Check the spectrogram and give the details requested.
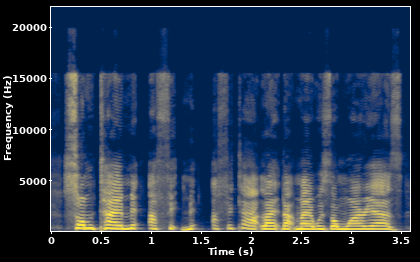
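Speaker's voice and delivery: usual speaking voice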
